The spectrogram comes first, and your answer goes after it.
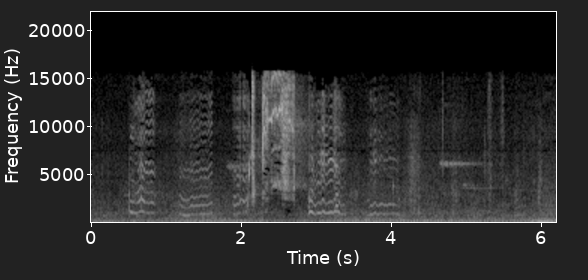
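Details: Baby monkey MoMo, a tiny female, cries as she falls down. Wavering tonal whimpers come in short bursts, with one louder harsh shriek in the middle, over a low rumbling background.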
